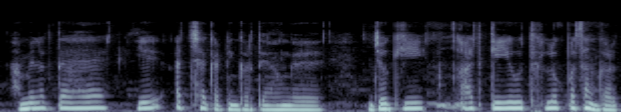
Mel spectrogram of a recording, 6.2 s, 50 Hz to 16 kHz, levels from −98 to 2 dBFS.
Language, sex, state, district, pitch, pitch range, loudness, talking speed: Maithili, male, Bihar, Supaul, 180 Hz, 145-190 Hz, -28 LUFS, 155 wpm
